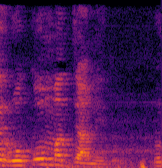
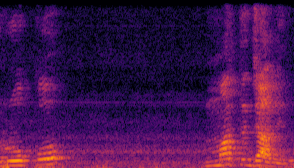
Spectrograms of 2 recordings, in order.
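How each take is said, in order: First: Said in the usual way. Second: रोको on its own, long pause, then मत जाने दो; pause after रोको. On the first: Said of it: "ये पूर्ण विराम है". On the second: Shown as a demonstration. Teacher showing students the comma's difference, pause after रोको. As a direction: break firmly after रोको before मत जाने दो. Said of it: "दोनों का अंतर समझिए".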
